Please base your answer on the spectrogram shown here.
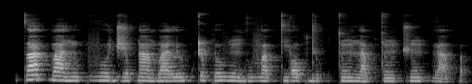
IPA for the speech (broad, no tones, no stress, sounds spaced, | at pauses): t̪ a p b a n u p v ʊ d͡ʒ ɔ p ɾ ã b a l ɯ p ʈ ʊ p ɾ ʊ v ũ ɡ u v a p t j ɔ p d ɯ p t ũ n a p t ũ t͡ʃ ũ p ɡ a p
